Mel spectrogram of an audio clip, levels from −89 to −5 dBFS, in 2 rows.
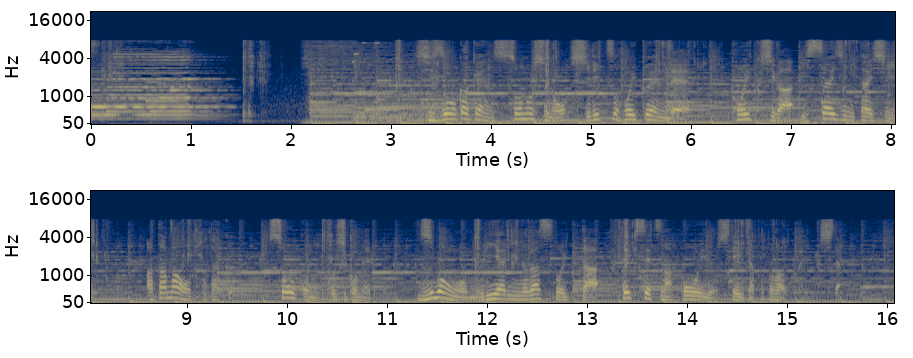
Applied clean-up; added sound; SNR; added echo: none; Keys jangling; 20 dB; none.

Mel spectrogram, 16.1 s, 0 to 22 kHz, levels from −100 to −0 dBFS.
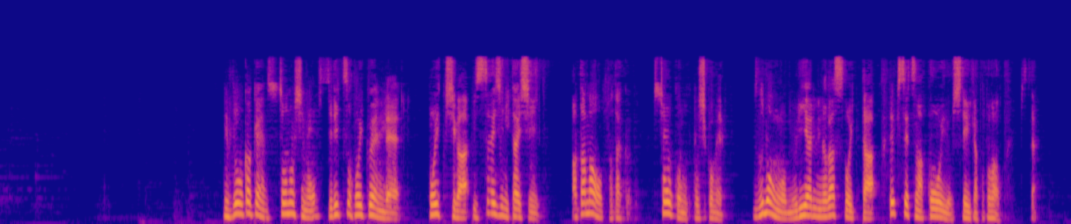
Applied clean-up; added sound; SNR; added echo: neural mask model DeepFilterNet 3.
